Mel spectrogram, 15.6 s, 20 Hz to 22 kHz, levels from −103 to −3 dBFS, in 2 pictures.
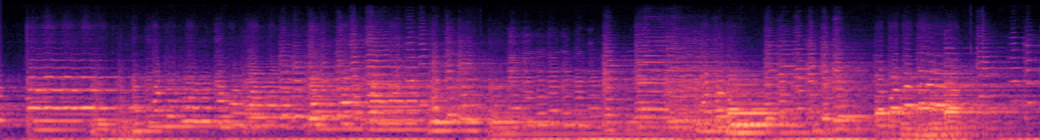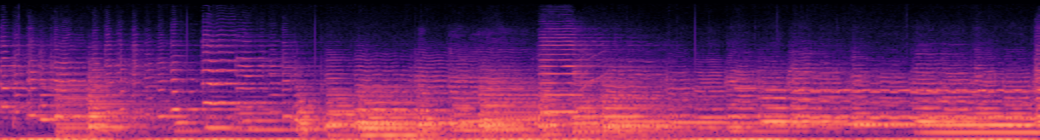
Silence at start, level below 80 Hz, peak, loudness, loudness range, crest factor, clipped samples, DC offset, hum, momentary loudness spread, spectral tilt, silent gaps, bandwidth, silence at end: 0 s; -44 dBFS; -10 dBFS; -28 LUFS; 4 LU; 16 dB; under 0.1%; under 0.1%; none; 10 LU; -5.5 dB/octave; none; 11 kHz; 0 s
